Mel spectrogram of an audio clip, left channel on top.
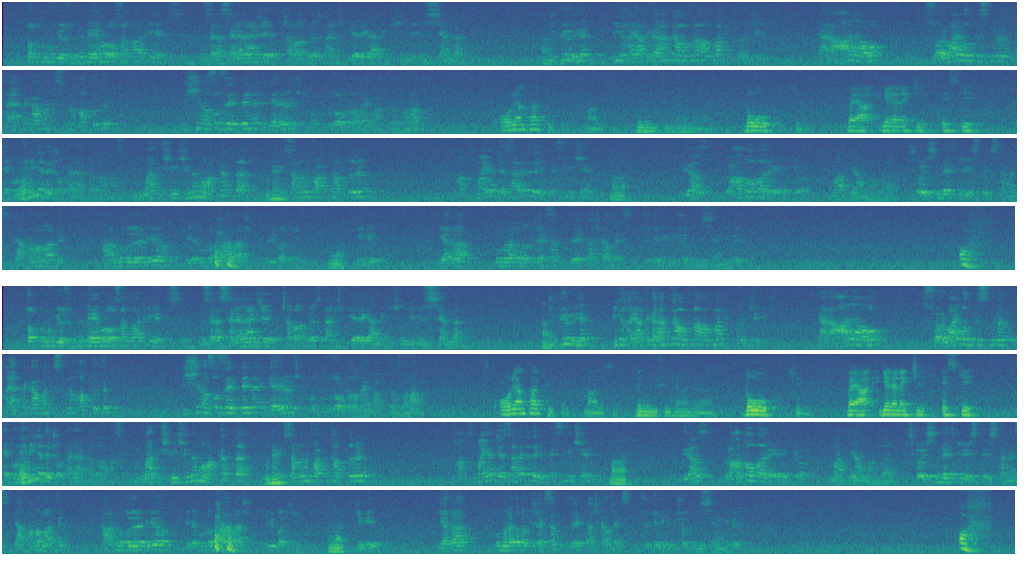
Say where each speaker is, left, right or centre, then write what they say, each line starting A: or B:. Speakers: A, on the right (about 75°); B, on the right (about 55°).
A: toplumun gözünde memur olsan daha kıymetlisin. Mesela senelerce çaba göstermiş bir yere gelmek için bir müzisyenden.
B: Evet.
A: Çünkü hep bir hayatı garanti altına almak öncelik. Yani hala o survival kısmını, hayatta kalma kısmını atlatıp işin asıl zevklerine gelememiş bir toplumuz ortalamaya baktığın zaman.
B: İşte oryantal kültür maalesef benim düşünceme göre. Doğu şeyi veya gelenekçilik eski
A: Ekonomiyle
B: e,
A: de çok alakalı ama bunlar işin içinde muhakkak da
B: hı hı.
A: ya insanların farklı tatları tatmaya cesaret edebilmesi için
B: Evet.
A: biraz rahat olmaları gerekiyor maddi anlamda. Psikolojisini de etkiliyor ister istemez. Ya tamam artık karnımı doyurabiliyorum. Bir de burada bunlar
B: <coughs>
A: var. Şunlara da bir bakayım
B: Evet.
A: gibi. Ya da bunlara da bakacaksan direkt aç kalacaksın Türkiye'deki birçok müzisyen gibi.
B: Of.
